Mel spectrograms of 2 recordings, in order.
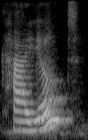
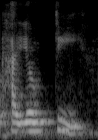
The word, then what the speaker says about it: coyote: you coyote can breathe can be pronounced coyote or coyote so you could call it a coyote or you could call it a coyote either way is correct clumsy coyote said i'll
